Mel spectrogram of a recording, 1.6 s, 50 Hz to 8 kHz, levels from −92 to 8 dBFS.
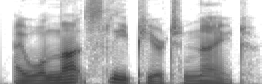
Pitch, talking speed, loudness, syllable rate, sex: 85 Hz, 220 wpm, -19 LUFS, 5.8 syllables/s, male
